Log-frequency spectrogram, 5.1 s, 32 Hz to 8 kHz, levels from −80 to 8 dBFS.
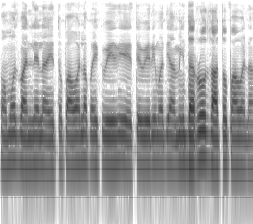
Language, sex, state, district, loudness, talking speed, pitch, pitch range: Marathi, male, Maharashtra, Aurangabad, -21 LUFS, 190 wpm, 135 Hz, 135-140 Hz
